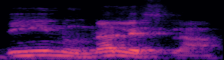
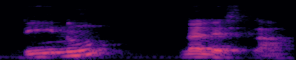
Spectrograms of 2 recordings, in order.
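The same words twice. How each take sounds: First: Said in the usual way. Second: "दीनुनल Islam" said slowly, each syllable spaced for students; slow drilled repeat. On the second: Shown as a demonstration. Teacher repeating the answer for the class, slowly. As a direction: model it slowly so the class can copy. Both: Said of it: "तो आप क्या बताएंगे?".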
